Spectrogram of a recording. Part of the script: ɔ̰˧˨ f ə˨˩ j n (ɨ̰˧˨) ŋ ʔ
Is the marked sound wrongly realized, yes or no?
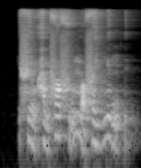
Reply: no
